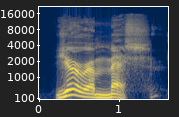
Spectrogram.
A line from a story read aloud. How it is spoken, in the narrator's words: said Hagrid gruffly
